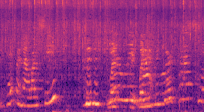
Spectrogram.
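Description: Bánh xèo batter frying in a pan on a gas stove, a steady sizzle, with voices talking over it.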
